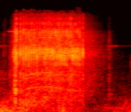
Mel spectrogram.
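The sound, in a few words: hammer drill skipping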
